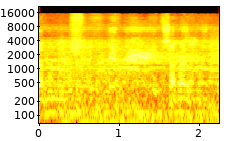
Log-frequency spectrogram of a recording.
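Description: A woman crying in grief, in short broken cries.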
